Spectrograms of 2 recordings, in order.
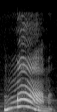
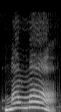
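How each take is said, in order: First: The stress is on the first syllable. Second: The stress is on the second syllable. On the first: The speaker calls it right. "А тепер поставимо наголос на перший звук А" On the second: The speaker calls it wrong. "Ось у нас наголос зараз стоїть на другому звуковичку А"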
